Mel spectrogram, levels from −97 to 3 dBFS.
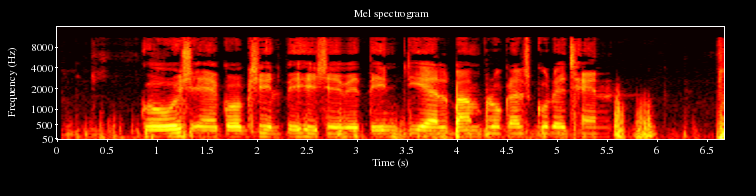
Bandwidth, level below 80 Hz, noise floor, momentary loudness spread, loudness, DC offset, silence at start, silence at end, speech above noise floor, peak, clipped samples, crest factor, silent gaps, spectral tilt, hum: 11.5 kHz; -36 dBFS; -51 dBFS; 14 LU; -25 LUFS; under 0.1%; 0.1 s; 0 s; 26 dB; 0 dBFS; under 0.1%; 24 dB; none; -5 dB/octave; none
